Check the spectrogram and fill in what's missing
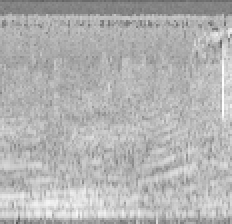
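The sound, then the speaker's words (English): Lamborghini Super Trofeo race cars drone steadily as the field comes down the roller coaster section toward Hogback, a dense blend of harmonic tones that climb slightly in pitch as the cars draw nearer on the circuit. No voices. “So the field is coming down the roller coaster, and they'll go into Hogback, and then they will be taking the green for round four will be later today, of the Lamborghini Blancpain Super Trofeo Cup.”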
